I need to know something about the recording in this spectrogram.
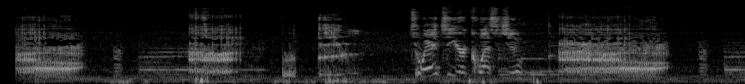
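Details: Cartoon crocodile and alligator burps: repeated long, voiced belches amid music and talk from the soundtrack; loud exaggerated burping.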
